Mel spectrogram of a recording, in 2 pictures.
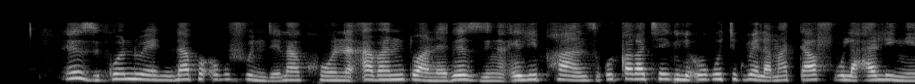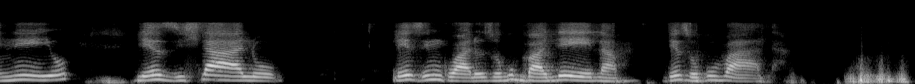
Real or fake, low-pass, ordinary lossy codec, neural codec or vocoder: fake; 7.2 kHz; AAC, 32 kbps; codec, 24 kHz, 0.9 kbps, DualCodec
